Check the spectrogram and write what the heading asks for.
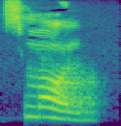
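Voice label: "small", Nigerian Pidgin, female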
